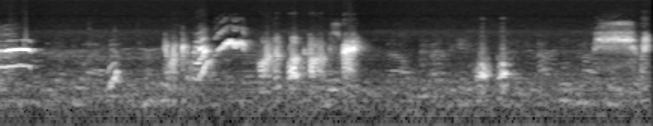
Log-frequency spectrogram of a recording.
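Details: Talking pet Congo African grey parrot, a female, wishing a Happy New Year indoors; a whistled tone opens, then rapid speech-like syllables and a sweeping whistle, ending on a harsh higher burst.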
